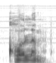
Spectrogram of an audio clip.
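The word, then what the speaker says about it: column: है कौन से वह शब्द है जिसमें यह साइलेंट रहेगा सी ओ एल यू एम एन कॉलम कॉलम मतलब स्तंभ डी ए एम एन डेम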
